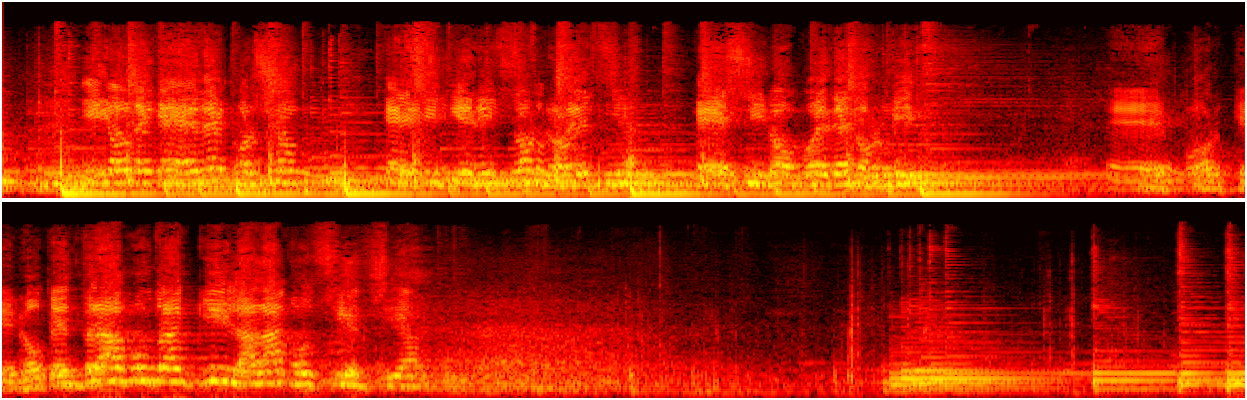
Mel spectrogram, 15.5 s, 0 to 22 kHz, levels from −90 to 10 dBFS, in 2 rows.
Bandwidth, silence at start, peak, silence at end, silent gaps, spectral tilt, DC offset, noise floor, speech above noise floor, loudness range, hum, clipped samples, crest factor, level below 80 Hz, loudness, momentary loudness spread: 15.5 kHz; 0 s; -10 dBFS; 0 s; none; -5.5 dB/octave; under 0.1%; -48 dBFS; 26 dB; 9 LU; none; under 0.1%; 14 dB; -34 dBFS; -23 LUFS; 16 LU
